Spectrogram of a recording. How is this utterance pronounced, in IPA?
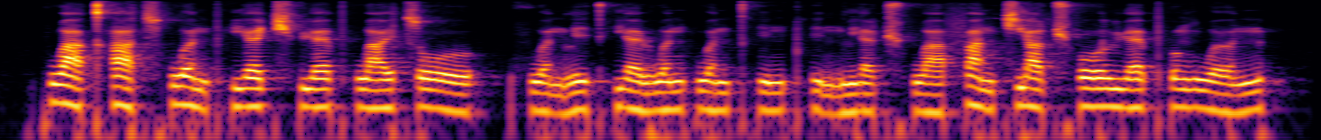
kwä˥˨kʰä˥˨ t͡sʰwə˥˨npʰjɛ˦ t͡ɕʰɥɛ˦pʰwa˦ɪ̯t͡so˥˨ʊ̯ | xwə̰˨˩nli˥˨t̪ʰjɛ˥˨ɻwə˦n pwə˨˦nt̪ʰi˨˦ŋpʰḭ˨˩ŋ ljɛ˨˦ʈ͡ʂʰwä˨˦ fa˥˨nt͡ɕjä˥˨ʈ͡ʂʰo˦ʊ̯ lɥɛ˦pʰʊ˦ŋwə˨˦n

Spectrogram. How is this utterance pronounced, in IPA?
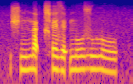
ʃĩ˦nä˦ʔ t͡ɕʰɛ˦˨zɛ˦ʔ no˦zu˦ lo˦

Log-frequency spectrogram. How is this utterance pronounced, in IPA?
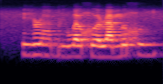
e̤˨ɹa̤˨ be̤˨ wɐ˨χʷɐ˨ɹa˨ mɘ˦χʷi̤˦

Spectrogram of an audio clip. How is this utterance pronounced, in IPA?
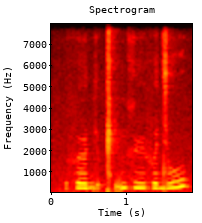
føbʲṵ ǁʰḭmxyfɪ dʲu

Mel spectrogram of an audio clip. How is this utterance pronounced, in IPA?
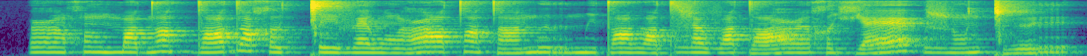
ʕõχũ mɑd̪õtˤ dˤi dˤuχɯ ǀe væwõ ʕɑtˤõtˤõ n̪ɯrmid̪ɑðˤotˤ ɮovodˤɑ ʕyχɯçæ | ɮõ ɡ͡ǀør

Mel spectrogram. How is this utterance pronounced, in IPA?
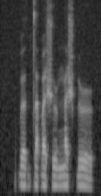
ɓœːdtaɓaʃə˞ ŋaʃ ɗə˞

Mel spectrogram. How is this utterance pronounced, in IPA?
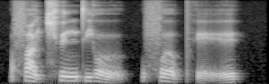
fɑ˥˩ʊ̯t͡ɕʰy˥nt̪jo˥˩ʊ̯ | fɤ˥˩pʰḛ˨˩˦ɪ̯

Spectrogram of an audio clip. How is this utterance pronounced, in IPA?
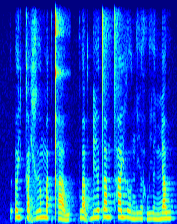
ʔə˧jka̰˧˨j ɣɨ˧ə̯ma˨˩k̚t̪ʰa˧˩˨w | kwa̰˧˨wɗi˧ə̯t̪a˧m t̪ʰa˧jlo̤˨˩ni̤˨˩ə̯ hwi̤˨˩ə̯ɲa˧w

